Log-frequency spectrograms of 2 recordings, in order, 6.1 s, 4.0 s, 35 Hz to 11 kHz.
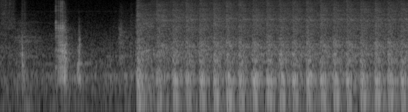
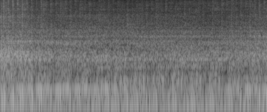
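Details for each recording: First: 1971 VW Bus flat-four with newly installed 34 ICT/EPC dual carbs and exhaust, ignition disconnected to prime: short starter bursts then steady cranking about 2.5 beats a second, no catch; fuel not yet reaching carbs. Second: 1971 VW Bus flat-four with new 34 ICT/EPC dual carbs and exhaust, after correcting plug-wire firing order: steady, even low idle chug, no stumble or skipped beats; running on all cylinders while carbs are balanced.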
